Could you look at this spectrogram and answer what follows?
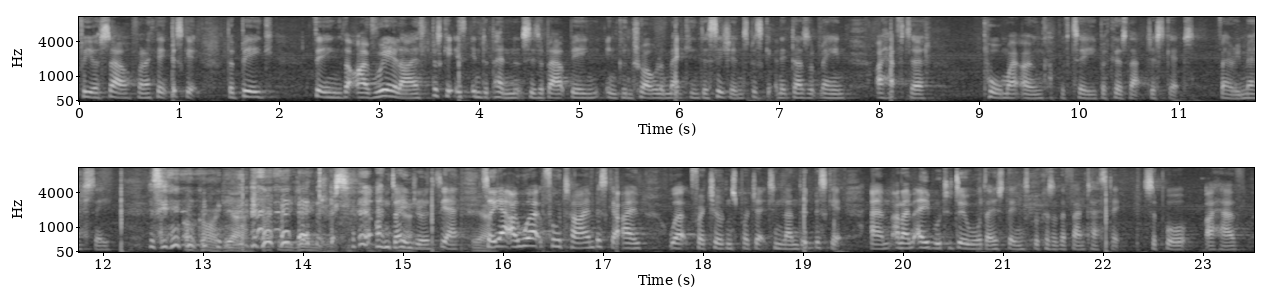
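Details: Adult woman with Tourette syndrome, involuntary vocal tics frequently repeating "biscuit" and "hedgehog", plus motor tics; vocal tics (Tourette syndrome)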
